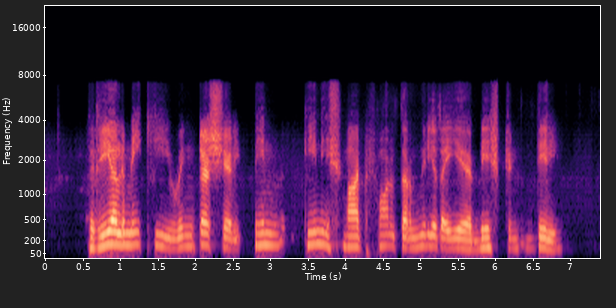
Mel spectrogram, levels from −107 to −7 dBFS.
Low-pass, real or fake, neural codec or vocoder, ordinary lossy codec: 7.2 kHz; fake; codec, 16 kHz, 0.5 kbps, X-Codec, HuBERT features, trained on general audio; Opus, 64 kbps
